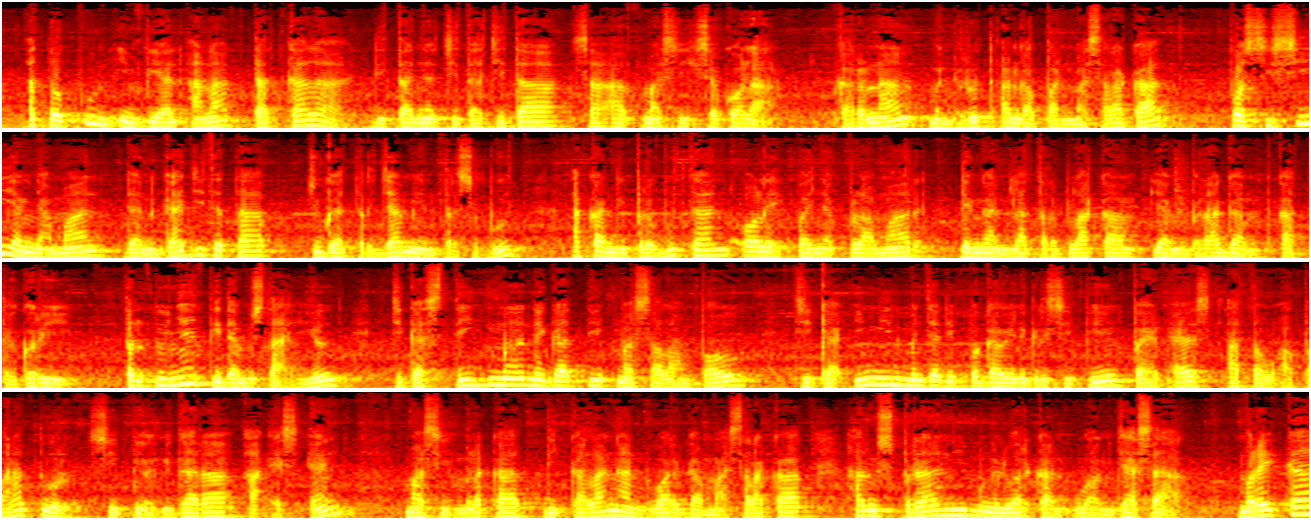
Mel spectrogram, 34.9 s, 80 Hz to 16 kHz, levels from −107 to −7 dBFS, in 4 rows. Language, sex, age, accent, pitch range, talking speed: Indonesian, male, 50-69, native, 115-145 Hz, 110 wpm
